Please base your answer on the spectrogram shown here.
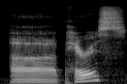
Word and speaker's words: PVRIS: else do I like Paris is an artist I've liked lately it's spelled pvris apparently because of copyright or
